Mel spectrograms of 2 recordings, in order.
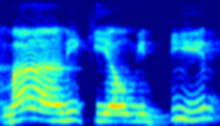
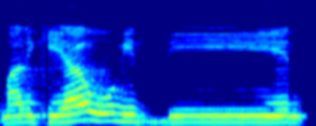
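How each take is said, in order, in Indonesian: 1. Vokal pertama 'ma' panjang. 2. Vokal pertama 'ma' pendek. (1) "di surat Al-Fatihah maknya panjang" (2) "Jadi pendek"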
